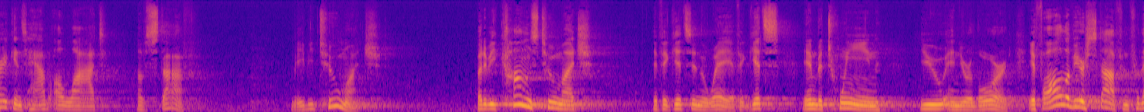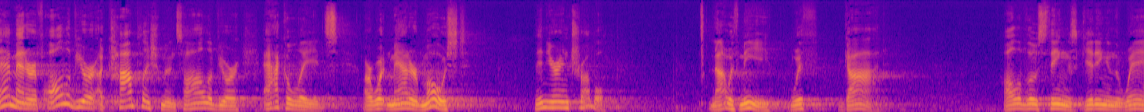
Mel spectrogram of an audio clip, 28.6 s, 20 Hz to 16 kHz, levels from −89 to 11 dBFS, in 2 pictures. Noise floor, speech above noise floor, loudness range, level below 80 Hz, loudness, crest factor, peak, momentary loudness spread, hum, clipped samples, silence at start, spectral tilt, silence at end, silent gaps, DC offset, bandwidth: -53 dBFS; 33 dB; 9 LU; -60 dBFS; -21 LUFS; 20 dB; -2 dBFS; 15 LU; none; under 0.1%; 0 s; -5 dB/octave; 0 s; none; under 0.1%; 16 kHz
